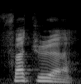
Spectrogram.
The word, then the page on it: faturar: fatura; Provençal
